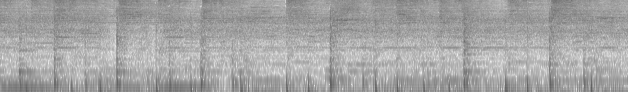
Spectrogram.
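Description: Live rock band playing an instrumental passage without vocals: a drum kit with kick, snare and cymbals keeping a steady beat under electric guitars and a sustained low line.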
